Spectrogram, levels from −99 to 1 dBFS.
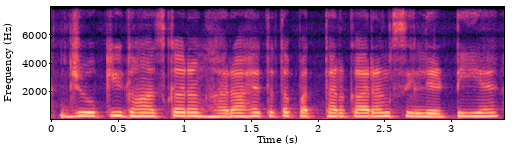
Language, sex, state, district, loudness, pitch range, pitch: Hindi, female, Chhattisgarh, Sukma, -13 LUFS, 230-250 Hz, 240 Hz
